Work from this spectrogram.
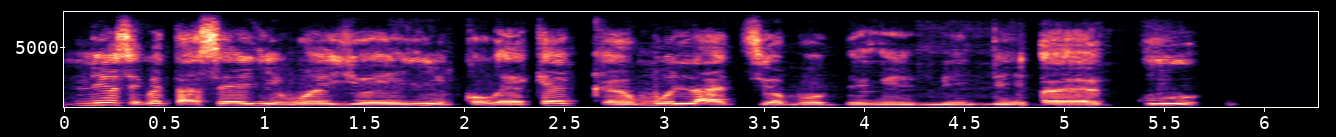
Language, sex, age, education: Yoruba, male, 15-29, tertiary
